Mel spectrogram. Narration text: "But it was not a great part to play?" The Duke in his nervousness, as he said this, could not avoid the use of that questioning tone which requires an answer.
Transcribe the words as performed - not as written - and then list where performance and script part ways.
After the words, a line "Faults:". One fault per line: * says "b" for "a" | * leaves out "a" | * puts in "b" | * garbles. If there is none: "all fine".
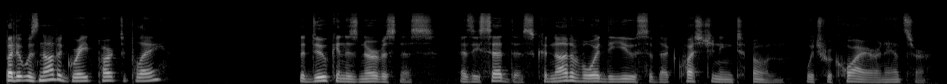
"But it was not a great part to play?" The Duke in his nervousness, as he said this, could not avoid the use of that questioning tone which require an answer.
Faults:
* says "require" for "requires"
